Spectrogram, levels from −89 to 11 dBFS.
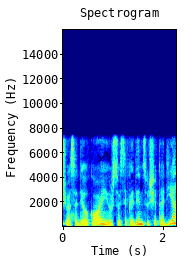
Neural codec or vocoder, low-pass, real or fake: codec, 16 kHz, 1 kbps, X-Codec, WavLM features, trained on Multilingual LibriSpeech; 7.2 kHz; fake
